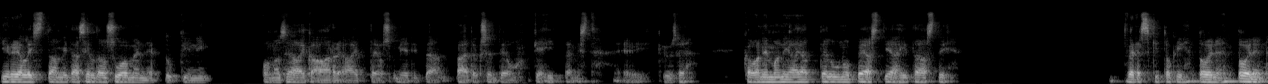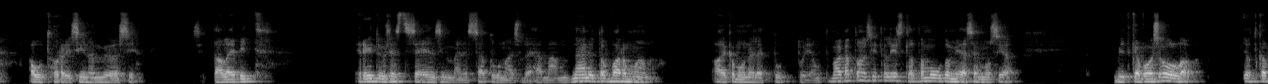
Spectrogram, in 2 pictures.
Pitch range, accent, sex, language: 110-135 Hz, native, male, Finnish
